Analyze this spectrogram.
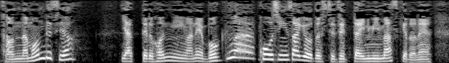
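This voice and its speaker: This man's voice has a dark, mellow tone and very wide pitch swings at a moderate pace, recorded with a dry, close sound and no echo. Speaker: radio host. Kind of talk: casual chat.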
